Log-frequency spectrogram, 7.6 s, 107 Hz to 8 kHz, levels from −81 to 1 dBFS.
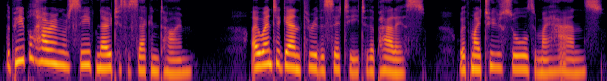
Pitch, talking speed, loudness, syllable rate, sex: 210 Hz, 190 wpm, -22 LUFS, 5.5 syllables/s, female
